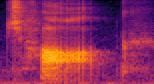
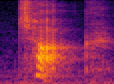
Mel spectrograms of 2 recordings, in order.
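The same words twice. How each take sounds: First: A dark L is heard before the k. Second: The vowel runs straight into k without L. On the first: "You could move it backwards and go chalk" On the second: "They're just going to be pronounced with a vowel sound"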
